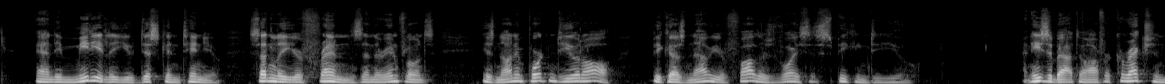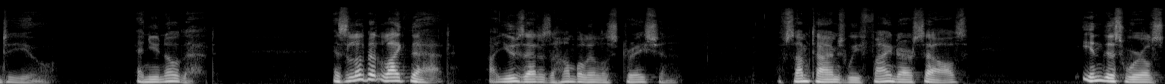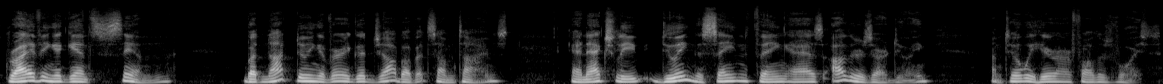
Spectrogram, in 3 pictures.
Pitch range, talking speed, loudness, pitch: 110-140 Hz, 150 wpm, -22 LUFS, 125 Hz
